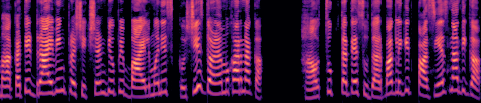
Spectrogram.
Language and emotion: Goan Konkani, angry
